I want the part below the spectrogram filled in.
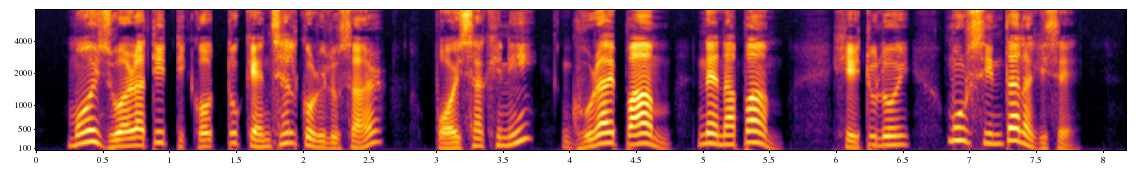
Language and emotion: Assamese, fearful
